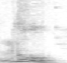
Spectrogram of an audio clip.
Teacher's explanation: fourth tone is a falling tone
